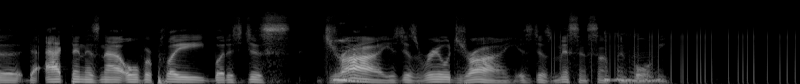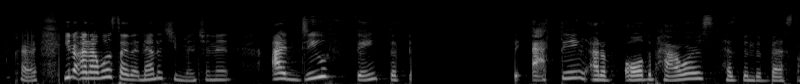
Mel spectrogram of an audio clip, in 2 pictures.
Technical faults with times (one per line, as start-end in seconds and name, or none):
5.52-8.95 train of clicks
12.11-13.15 rebuffering stall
